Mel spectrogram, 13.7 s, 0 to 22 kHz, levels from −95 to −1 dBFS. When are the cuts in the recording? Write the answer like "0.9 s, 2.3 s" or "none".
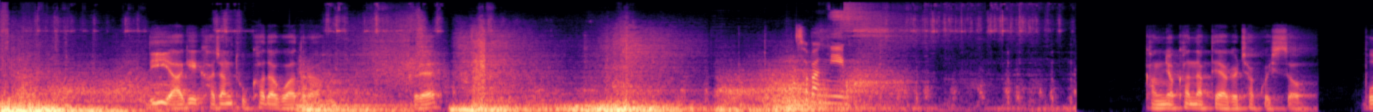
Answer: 10.8 s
